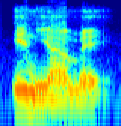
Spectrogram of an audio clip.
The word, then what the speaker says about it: Nyame: Now, is your name pronounced Nyame or Nyame? It's either or, but it's really Nyame. Okay, yeah. Okay, Nyame. So your guys just keep that in mind, because I know Nyame is almost, yeah, it sounds like you're saying Naomi. And that's my aunt's name. That's a female's name. So Nyame is his name. Nyame, that's how you pronounce it.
